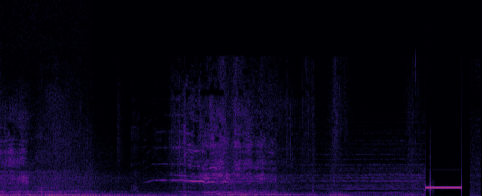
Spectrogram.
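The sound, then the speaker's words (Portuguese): A horse, one of Madame Maxine's winged horses, whinnies loudly and at length over a busy, rustling background with some hoof-like clatter, then an abrupt, loud electronic beep cuts in near the end. “Então, dados os avisos aí, vou voltar lá devolver a bracha da Madame Maxine porque ela é muito cuidadosa com seus cavalos alados.”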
